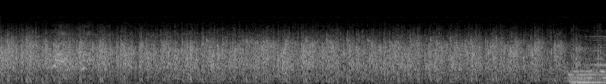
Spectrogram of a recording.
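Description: A small crowd applauding: the steady clapping of many hands that carries on until, just before the end, soft orchestral music comes in.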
